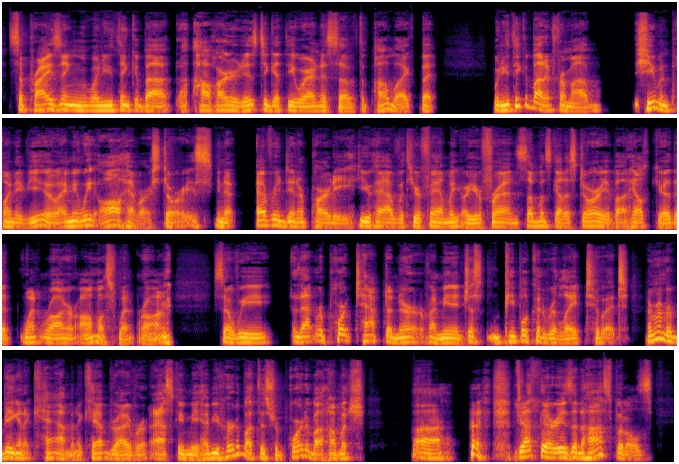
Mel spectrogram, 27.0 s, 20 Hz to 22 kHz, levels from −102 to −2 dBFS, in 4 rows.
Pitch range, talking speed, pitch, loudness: 110-130 Hz, 230 wpm, 120 Hz, -21 LUFS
